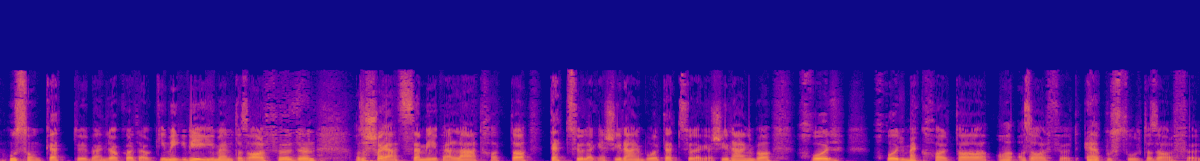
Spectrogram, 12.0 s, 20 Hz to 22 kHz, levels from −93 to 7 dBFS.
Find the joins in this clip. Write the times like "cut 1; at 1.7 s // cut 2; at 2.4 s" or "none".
none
